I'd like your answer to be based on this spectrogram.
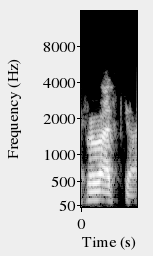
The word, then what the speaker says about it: Varadkar: Now, the Prime Minister, Leo Varadkar, is it? Yeah, Varadkar.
